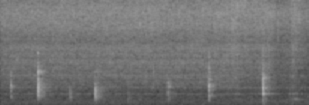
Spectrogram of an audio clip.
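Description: Vegetables stir-frying in hot oil make a steady soft sizzle, punctuated by several sharp clicks and scrapes of a utensil against the pan at irregular intervals.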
